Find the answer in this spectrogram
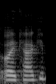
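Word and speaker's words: oekaki: I think it's pronounced oikaki boards.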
